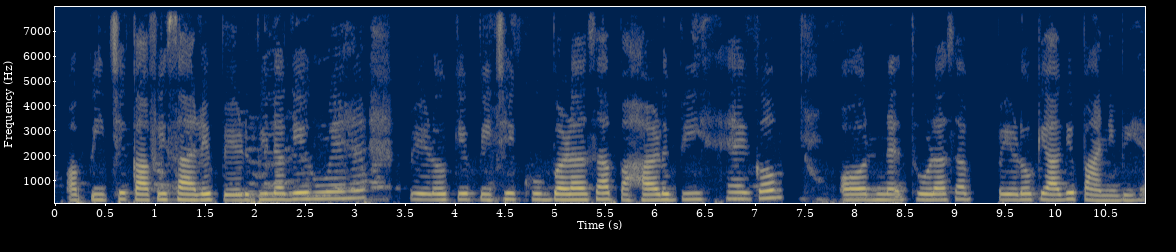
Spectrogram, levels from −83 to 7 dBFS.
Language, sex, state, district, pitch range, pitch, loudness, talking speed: Hindi, female, Andhra Pradesh, Anantapur, 225-250 Hz, 235 Hz, -21 LUFS, 155 wpm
